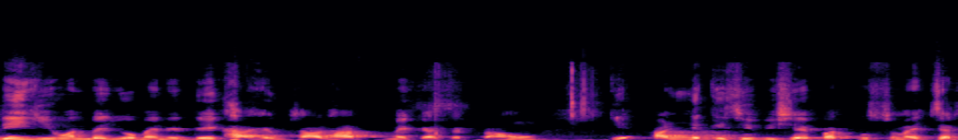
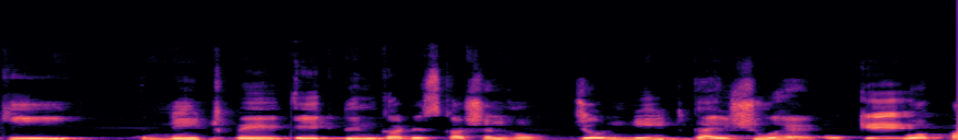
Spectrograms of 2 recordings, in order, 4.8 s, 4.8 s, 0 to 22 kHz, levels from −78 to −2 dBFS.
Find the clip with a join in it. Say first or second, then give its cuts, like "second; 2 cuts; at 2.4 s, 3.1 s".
second; 2 cuts; at 1.4 s, 2.8 s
